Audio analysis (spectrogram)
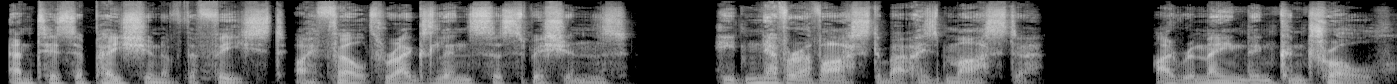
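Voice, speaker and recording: An actor playing a brooding video game hero, narrating in a measured, solemn, ominous storytelling manner. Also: male voice, deep voice, fairly bright tone, husky, no echo, clean studio sound, full character voice. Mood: dark, solemn. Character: brooding adventurer hero recounting dark visions. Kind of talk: dramatic first-person scripted game narration.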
